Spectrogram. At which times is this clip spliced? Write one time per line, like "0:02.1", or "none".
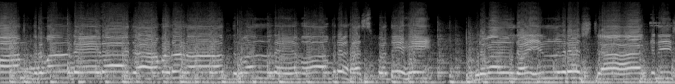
none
